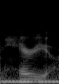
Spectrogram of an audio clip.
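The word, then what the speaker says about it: Einherjar: So I like when I hear Inheriar, what I actually hear is like in hairy arm.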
